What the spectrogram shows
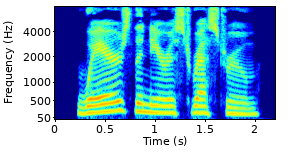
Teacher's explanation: Where is the nearest restroom? In fast speech, where is sounds like where's.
